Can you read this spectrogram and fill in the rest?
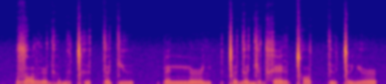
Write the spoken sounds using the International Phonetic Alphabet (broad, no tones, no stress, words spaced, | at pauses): zɔ rə˞dʱəbɨ ǀʰɨtːə tʲɨ | pɛnːə˞lʲ | ǀədə dʲɔdxɛr ǀʰɔtːɨ ǀɨlʲə˞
